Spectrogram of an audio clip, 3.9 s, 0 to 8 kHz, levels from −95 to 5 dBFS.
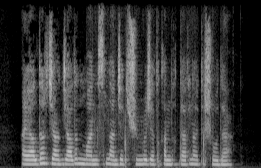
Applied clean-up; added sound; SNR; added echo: neural mask model RNNoise.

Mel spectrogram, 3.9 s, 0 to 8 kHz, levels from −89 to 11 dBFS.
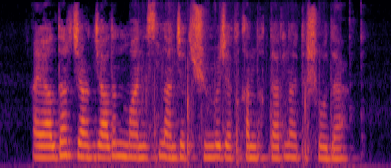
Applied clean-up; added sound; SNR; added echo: none; Run; 17 dB; none.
